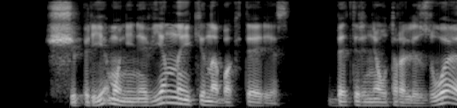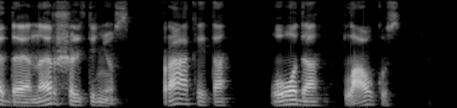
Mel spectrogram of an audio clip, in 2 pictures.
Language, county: Lithuanian, Marijampolė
